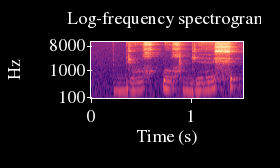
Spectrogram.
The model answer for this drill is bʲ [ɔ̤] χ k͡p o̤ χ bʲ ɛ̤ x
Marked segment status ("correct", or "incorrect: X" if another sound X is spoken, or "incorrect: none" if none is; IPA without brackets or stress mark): correct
